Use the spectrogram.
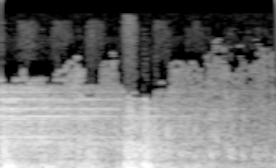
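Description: A thunderstorm rolls in as a low, heavy rumble that swells twice and then fades, mixed with a soft hiss of rain, deep and distant, with no voices.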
